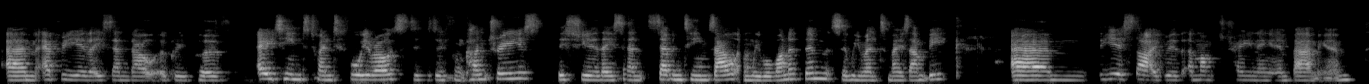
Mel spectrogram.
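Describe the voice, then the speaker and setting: An eighteen-year-old woman from England giving a casual, chatty group presentation about her gap year, pausing now and then to search for words. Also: mid-range voice, fairly even intonation, a bit bright, poor audio. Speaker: gap-year team member.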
